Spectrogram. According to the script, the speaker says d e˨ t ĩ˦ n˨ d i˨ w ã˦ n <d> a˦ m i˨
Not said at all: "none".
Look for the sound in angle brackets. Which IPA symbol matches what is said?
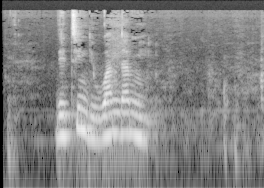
d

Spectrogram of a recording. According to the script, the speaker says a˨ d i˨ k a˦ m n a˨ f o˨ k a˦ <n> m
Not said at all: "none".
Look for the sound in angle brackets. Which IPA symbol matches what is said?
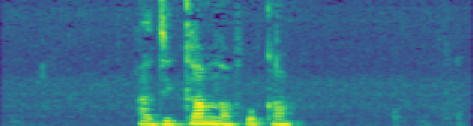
none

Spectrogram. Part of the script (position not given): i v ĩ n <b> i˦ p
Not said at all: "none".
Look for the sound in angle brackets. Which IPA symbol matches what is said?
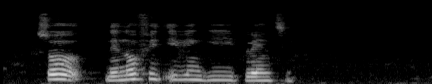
ɡ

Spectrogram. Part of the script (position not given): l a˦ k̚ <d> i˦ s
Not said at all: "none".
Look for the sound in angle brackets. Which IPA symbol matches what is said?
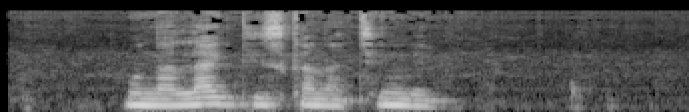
d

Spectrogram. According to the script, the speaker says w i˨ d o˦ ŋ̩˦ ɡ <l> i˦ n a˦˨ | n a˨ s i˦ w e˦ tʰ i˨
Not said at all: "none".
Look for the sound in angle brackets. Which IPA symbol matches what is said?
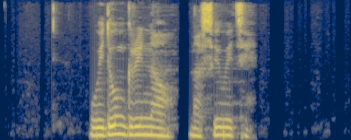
ɾ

